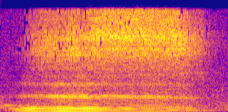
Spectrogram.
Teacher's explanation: cuando la S se encuentra entre 2 vocales, se pronuncia zzz, como un zumbido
